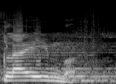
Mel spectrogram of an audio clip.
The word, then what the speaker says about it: climb: Next, climb. Silent letter is B.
